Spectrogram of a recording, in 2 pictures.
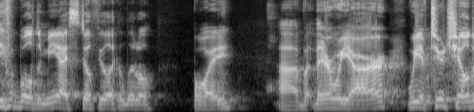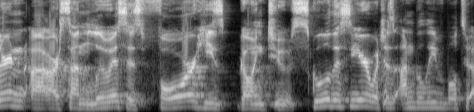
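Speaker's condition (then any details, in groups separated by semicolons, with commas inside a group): No condition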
